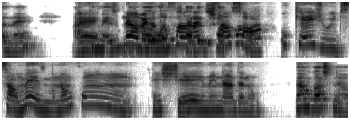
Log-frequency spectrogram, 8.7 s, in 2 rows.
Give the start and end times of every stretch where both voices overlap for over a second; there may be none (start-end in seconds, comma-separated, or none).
0.9-3.0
